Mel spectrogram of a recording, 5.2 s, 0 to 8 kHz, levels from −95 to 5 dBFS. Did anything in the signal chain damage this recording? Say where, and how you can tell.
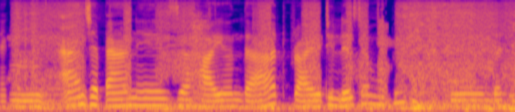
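Yes, in the call processing stage. The speech keeps ducking from 0.0 to 0.63 s, 0.84 to 3.04 s and 3.2 to 4.08 s, sinking by roughly 30 to 35 dB in places and breaking into pieces, then dipping only slightly from 4.83 to 5.11 s. That pattern likely comes from speech suppressed in double talk: the echo canceller couldn't tell this talker from the far end's echo and pulled both down.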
